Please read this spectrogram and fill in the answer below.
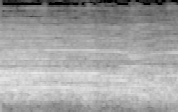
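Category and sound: crowd, crowd cheering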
